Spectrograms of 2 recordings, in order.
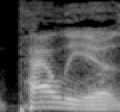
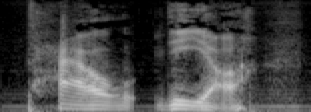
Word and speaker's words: Paglia: Camille Paglia is with us. And even though it's spelled P-A-G, it's Paglia.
